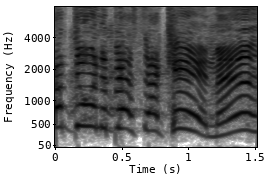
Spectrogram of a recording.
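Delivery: high-pitched, pleading comeback; exasperated protest. Retold or imitated. Struggling swimmer answering the waiting group, exasperated protest.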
